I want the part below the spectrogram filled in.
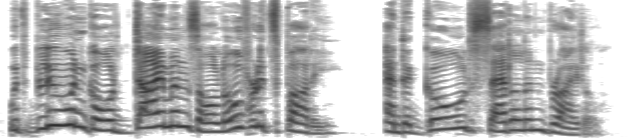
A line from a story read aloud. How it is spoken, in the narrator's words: said Trembling happily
